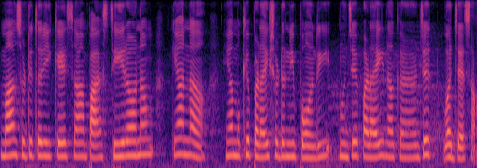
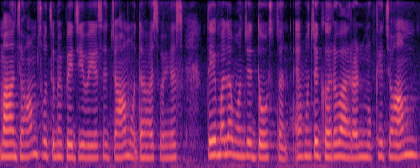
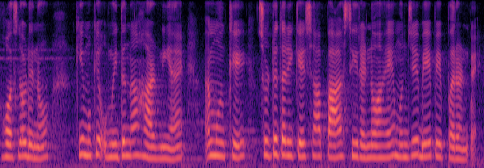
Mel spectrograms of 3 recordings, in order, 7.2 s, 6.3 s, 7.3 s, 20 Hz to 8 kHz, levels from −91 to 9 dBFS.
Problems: none marked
